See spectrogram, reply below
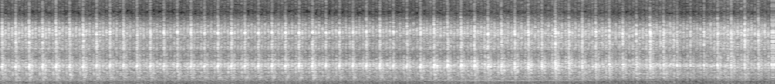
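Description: Steady, sharp knock at about four per second over the idle, even and persistent; a clear engine knock.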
